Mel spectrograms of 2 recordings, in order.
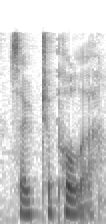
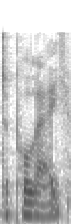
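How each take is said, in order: First: The final vowel is weak and linked on. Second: The final vowel is full and stressed. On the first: The speaker calls it right. "go weak is a better choice" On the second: The speaker calls it wrong. "It's too much, it's overstressed"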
